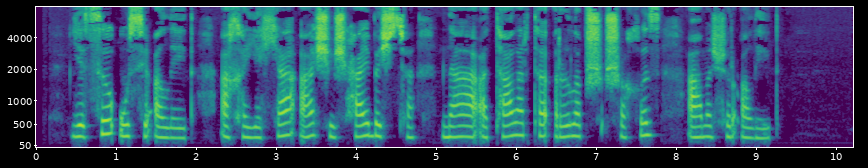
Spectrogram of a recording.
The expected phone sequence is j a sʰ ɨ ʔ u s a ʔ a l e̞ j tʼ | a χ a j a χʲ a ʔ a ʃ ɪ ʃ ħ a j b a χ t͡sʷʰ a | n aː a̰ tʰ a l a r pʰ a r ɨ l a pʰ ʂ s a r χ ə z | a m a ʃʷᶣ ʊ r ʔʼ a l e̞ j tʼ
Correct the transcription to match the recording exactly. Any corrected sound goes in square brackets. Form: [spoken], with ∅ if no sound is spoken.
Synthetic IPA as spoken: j a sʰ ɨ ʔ u s [i] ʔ a l e̞ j tʼ | a χ a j a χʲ a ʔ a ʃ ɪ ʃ ħ a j b a [ʃ] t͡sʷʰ a | n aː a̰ tʰ a l a r [tʰ] a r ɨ l a pʰ ʂ [ʂ] a [∅] χ ə z | a m a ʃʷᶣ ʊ r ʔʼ a l e̞ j tʼ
